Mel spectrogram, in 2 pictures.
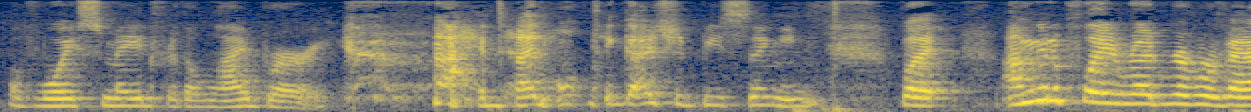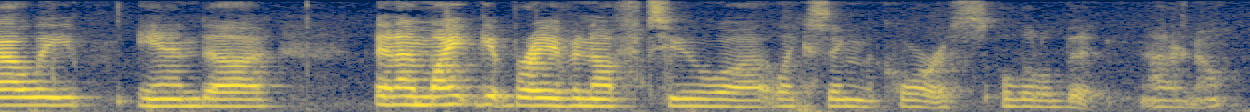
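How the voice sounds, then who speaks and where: A woman who plays the dulcimer chats casually about a local jam, with plenty of fillers and self-deprecating humor. Her mid-range voice is a bit bright, moving at a moderate pace, recorded on a home setup as she plays in her room.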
